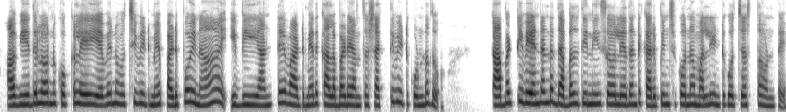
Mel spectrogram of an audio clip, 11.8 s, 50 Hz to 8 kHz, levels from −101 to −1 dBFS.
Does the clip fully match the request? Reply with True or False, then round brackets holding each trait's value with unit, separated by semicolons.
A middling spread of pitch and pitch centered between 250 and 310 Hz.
False (2.3 semitones; 255 Hz)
